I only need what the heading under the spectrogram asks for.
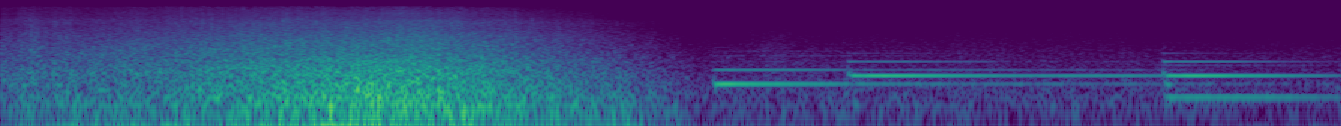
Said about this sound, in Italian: E si volta a studiare le onde.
